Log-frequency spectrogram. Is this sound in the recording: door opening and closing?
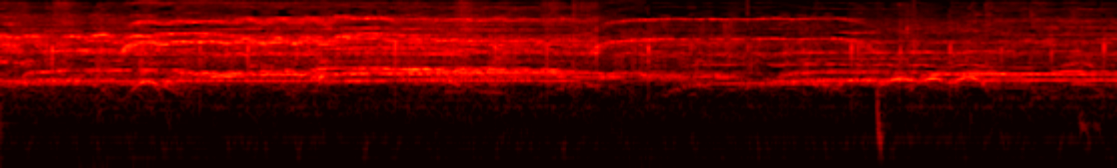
no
